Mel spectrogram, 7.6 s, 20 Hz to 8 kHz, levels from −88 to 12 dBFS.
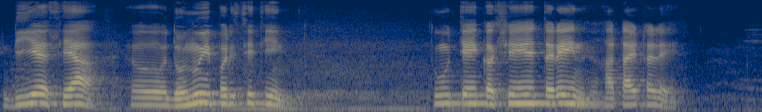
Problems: none marked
